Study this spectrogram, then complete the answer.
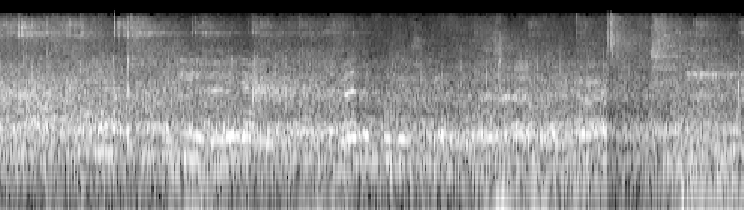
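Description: Table tennis balls click sharply off paddles and tables in a large echoing hall.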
